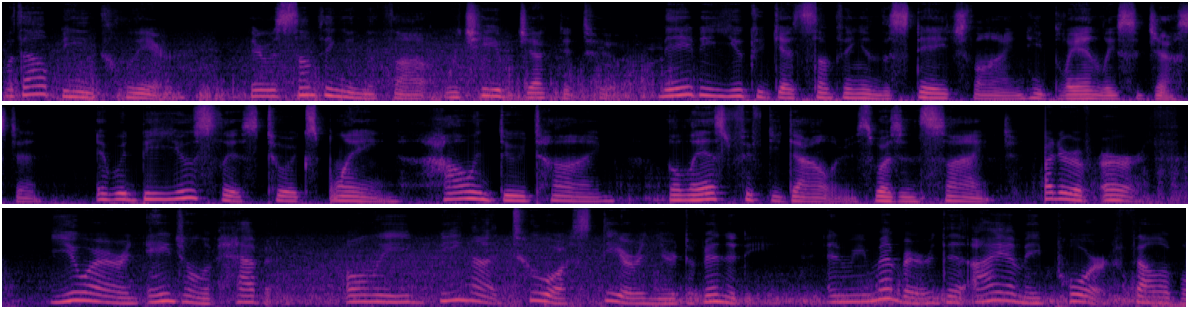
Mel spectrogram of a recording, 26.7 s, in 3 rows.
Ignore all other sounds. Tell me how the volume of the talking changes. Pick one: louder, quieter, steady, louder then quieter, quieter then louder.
steady.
